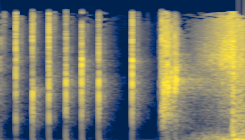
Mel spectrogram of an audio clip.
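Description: A rapid run of evenly spaced sharp clap-like hits, about six a second, stopping a little over a second in. Near the end a short rushing noise sets in.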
